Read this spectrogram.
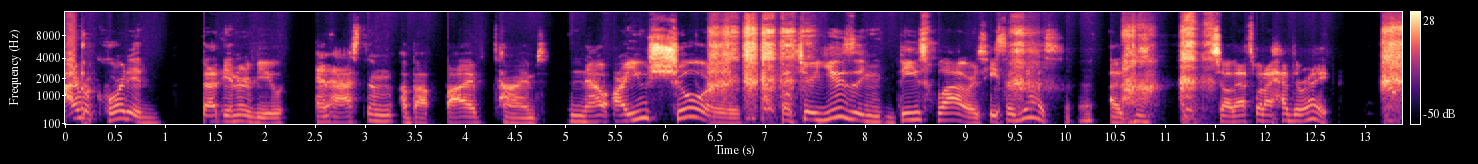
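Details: Adult man, a writer interviewed on a podcast, whose stutter is noted as audible throughout the interview; real, not acted. Finding: stuttering.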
